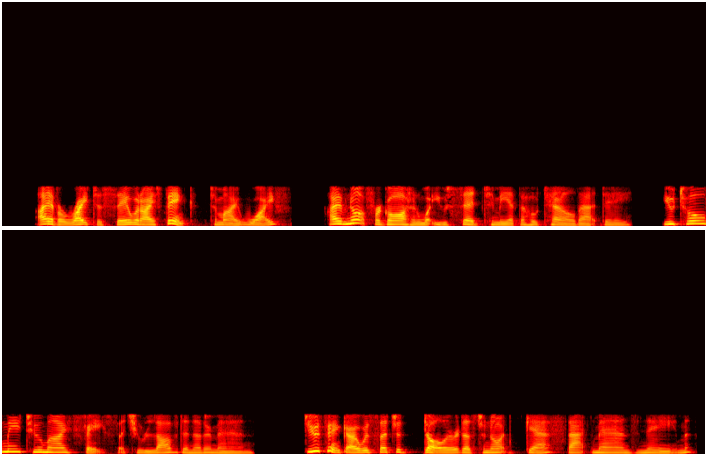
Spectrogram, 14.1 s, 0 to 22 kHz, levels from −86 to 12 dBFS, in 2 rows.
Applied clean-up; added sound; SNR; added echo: neural mask model Resemble Enhance denoiser.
